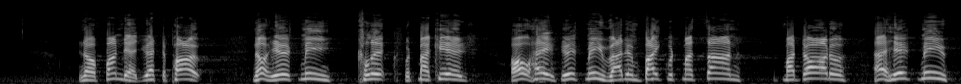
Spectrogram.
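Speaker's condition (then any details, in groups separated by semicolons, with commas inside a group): Deafness; 80% deaf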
